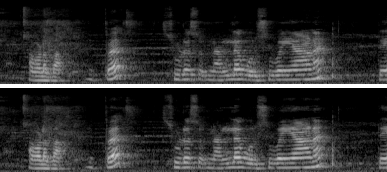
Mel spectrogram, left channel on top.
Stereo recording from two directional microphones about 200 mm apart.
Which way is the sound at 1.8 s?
30° right (ahead or behind).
